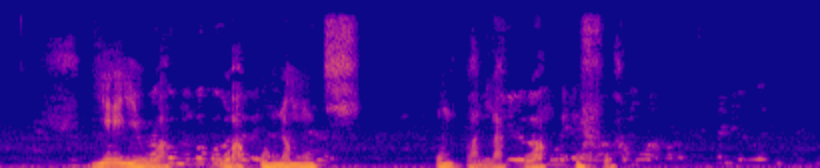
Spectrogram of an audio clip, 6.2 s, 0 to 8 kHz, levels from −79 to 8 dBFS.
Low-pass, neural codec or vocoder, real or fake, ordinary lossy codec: 7.2 kHz; none; real; MP3, 48 kbps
